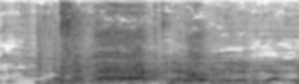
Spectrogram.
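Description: Fencing blades clink together.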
